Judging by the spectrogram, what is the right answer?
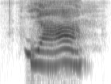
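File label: "yang2", Mandarin Chinese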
